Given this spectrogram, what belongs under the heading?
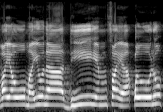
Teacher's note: دی کو اس لیے لمبا کر رہے ہیں کیونکہ یائے ساکن سے پہلے اگر زیر ہو تو وہ یائے مدہ ہوتی ہے ، اور یائے مدہ کو ایک الف کے برابر لمبا کرتے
